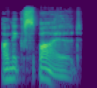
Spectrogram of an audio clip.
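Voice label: "unexpired", British English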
